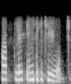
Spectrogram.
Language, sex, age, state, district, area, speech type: Odia, female, 45-60, Odisha, Sundergarh, rural, conversation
